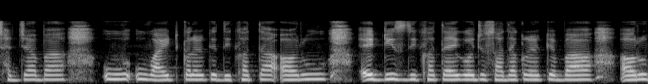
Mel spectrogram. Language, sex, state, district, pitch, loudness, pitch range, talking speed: Bhojpuri, female, Uttar Pradesh, Ghazipur, 220 Hz, -18 LUFS, 215-225 Hz, 195 wpm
